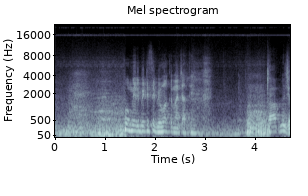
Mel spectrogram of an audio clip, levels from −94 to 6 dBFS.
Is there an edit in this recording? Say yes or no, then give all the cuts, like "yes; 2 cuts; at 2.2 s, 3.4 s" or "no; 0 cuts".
no; 0 cuts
